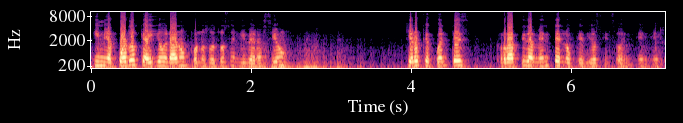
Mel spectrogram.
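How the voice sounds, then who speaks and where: A woman's voice: a little high, fairly even intonation, a little mellow, slight background noise, low-quality recording. A woman telling her husband's and her own story in an earnest, conversational testimony, often restarting her sentences. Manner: earnest, halting with many restarts. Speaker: wife sharing testimony.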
